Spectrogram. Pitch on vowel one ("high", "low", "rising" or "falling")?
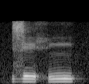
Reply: falling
